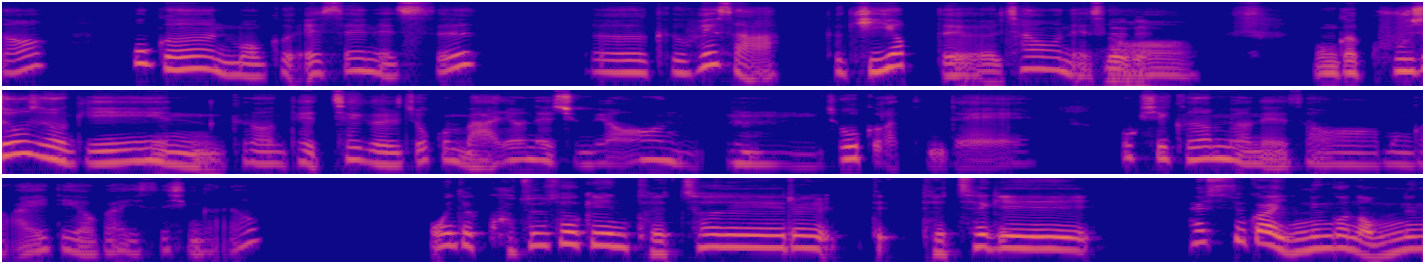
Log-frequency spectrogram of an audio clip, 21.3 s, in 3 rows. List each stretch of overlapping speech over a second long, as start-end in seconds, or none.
none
